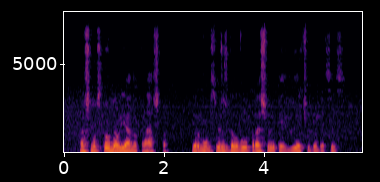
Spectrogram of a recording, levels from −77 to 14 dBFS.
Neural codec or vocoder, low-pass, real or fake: none; 7.2 kHz; real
